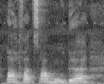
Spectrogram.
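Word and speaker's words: ثمودا: Yang pertama itu lafaz samuda, itu jika wasal huruf dal dibaca pendek dan waqaf dal dibaca sukun.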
